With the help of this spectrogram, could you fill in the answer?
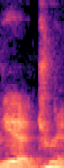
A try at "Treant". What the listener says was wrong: Treant. No. not one word. It's not one word. It's two words. Tree.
